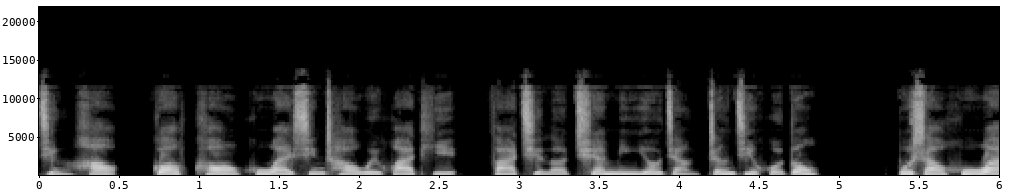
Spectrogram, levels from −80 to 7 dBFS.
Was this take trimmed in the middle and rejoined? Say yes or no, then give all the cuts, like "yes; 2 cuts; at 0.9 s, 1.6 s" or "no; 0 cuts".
no; 0 cuts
